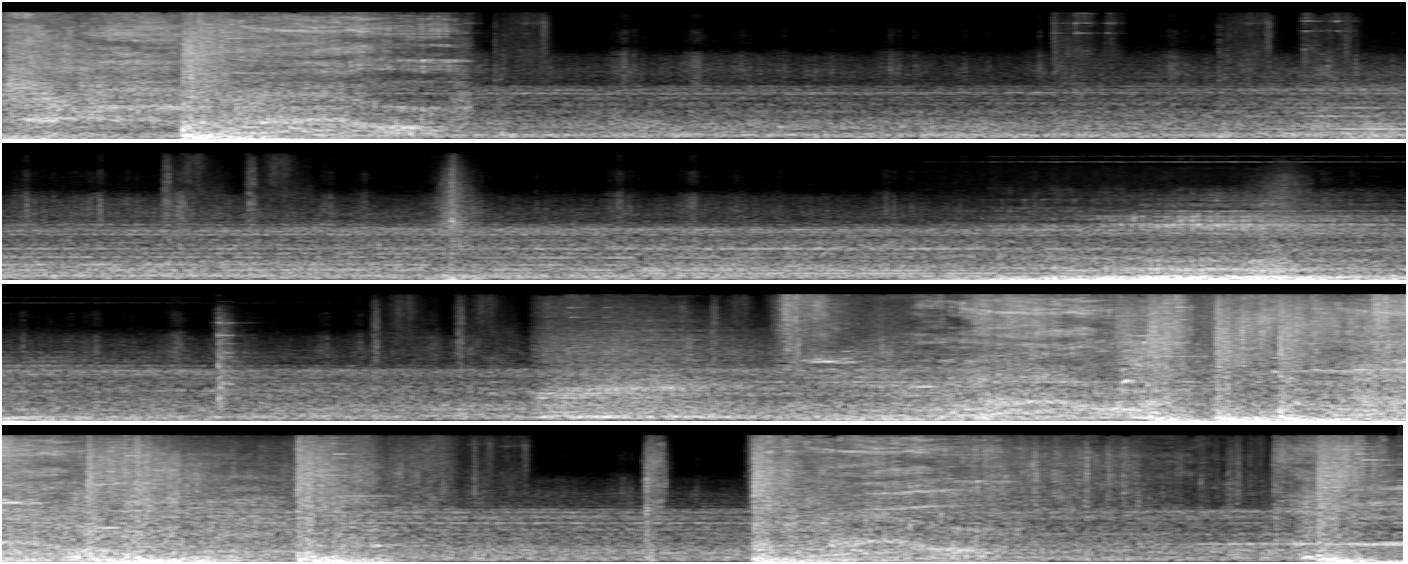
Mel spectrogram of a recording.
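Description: Calm, low music plays steadily throughout.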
